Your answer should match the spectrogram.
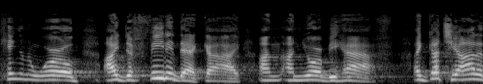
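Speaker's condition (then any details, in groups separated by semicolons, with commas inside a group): No condition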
